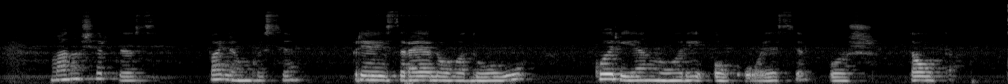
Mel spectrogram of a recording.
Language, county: Lithuanian, Marijampolė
